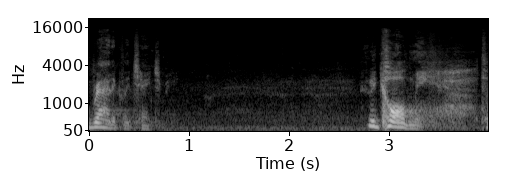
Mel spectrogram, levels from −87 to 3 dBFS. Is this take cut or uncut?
uncut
